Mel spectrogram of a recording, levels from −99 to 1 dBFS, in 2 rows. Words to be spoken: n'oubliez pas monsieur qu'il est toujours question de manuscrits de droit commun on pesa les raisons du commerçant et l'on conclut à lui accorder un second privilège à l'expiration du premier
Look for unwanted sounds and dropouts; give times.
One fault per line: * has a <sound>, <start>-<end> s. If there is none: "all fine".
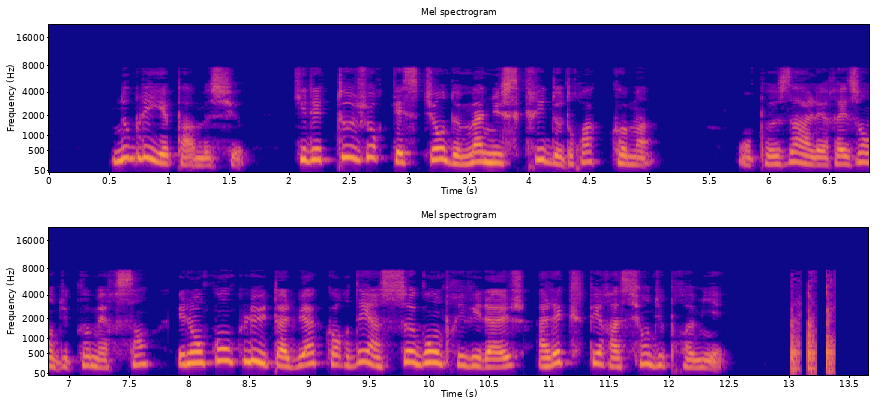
* has a thud, 13.0-13.4 s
